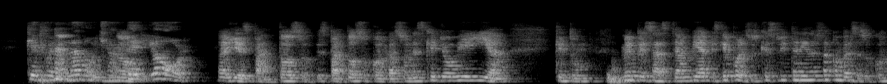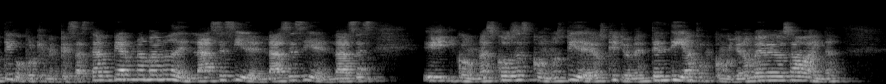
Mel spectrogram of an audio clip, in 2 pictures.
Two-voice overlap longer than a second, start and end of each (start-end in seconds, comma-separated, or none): none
